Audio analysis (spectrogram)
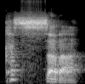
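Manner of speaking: Kassara with a long, forceful ss; intensive doubled S. Shown as a demonstration. Teacher showing an intensive verb, Kassara with lengthened s. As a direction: punch Kassara loudly, holding the s. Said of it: "So to intensively break".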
